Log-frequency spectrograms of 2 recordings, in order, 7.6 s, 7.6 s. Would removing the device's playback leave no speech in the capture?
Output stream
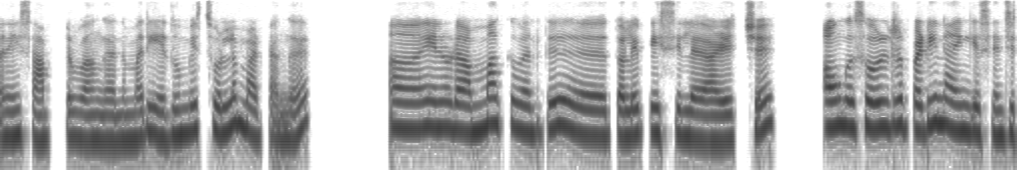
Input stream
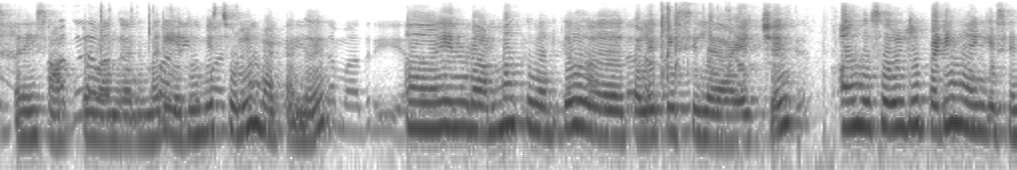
No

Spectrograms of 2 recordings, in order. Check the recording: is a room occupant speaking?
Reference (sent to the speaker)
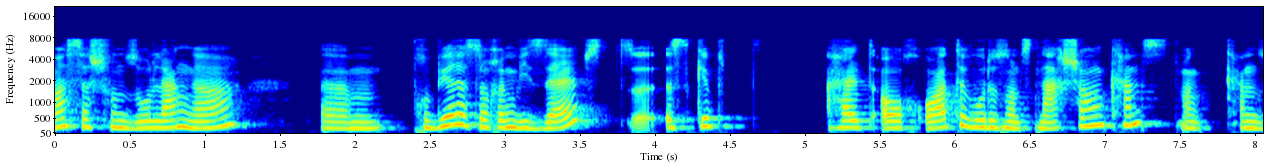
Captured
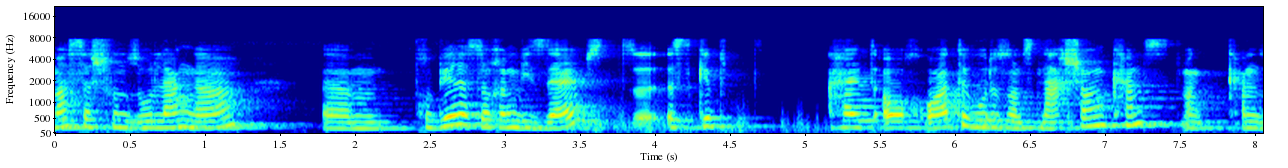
No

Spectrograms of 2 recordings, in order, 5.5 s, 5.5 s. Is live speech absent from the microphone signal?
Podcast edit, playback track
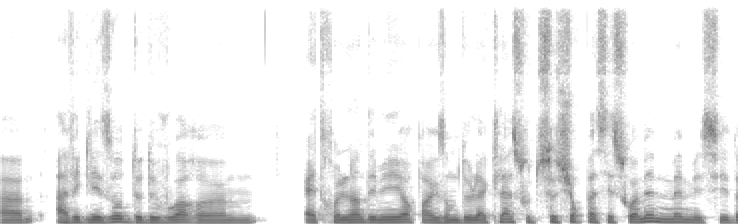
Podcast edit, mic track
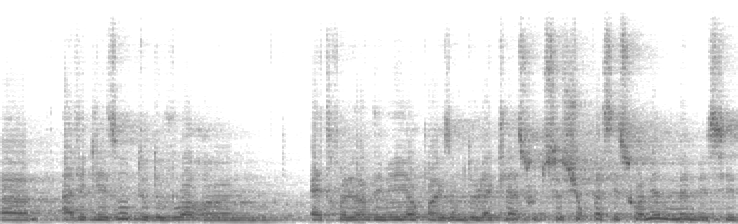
Yes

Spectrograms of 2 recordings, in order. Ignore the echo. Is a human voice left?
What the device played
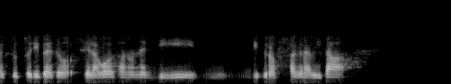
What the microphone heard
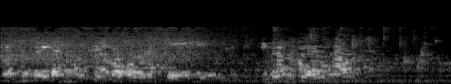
No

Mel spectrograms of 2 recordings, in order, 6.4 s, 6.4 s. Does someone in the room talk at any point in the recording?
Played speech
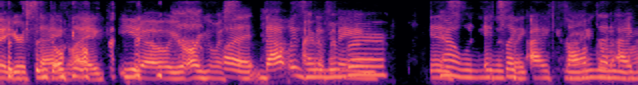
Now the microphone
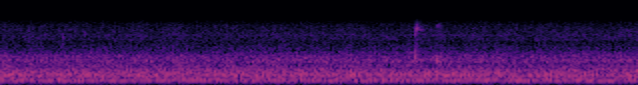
No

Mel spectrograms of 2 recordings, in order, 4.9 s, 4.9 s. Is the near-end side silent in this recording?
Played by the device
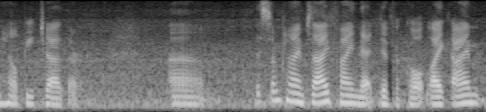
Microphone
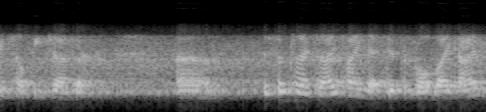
Yes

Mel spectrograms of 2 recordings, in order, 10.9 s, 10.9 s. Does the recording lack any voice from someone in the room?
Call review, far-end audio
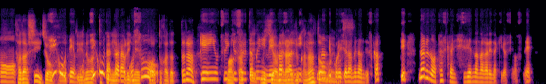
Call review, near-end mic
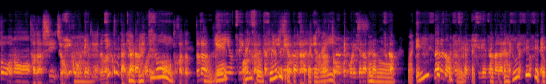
No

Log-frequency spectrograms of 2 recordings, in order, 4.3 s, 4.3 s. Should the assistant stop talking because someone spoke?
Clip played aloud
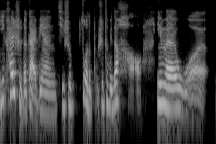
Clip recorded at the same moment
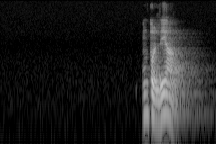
Yes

